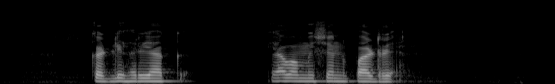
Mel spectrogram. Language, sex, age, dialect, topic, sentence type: Kannada, male, 18-24, Dharwad Kannada, agriculture, question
